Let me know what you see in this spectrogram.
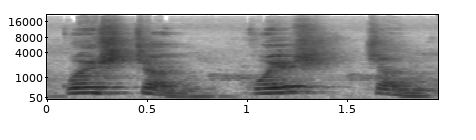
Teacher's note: আবার দেখো যদি কোনো শব্দে এসের পরে টি থাকে, যদি কোনো শব্দে এসের পরে টি থাকে তো ঠিক এসের পরে এখানে টি আছে এবং পিছনে আই ও এন আছে, তাহলে টি এর উচ্চারণটি আর তাহলে শ হবে না, টও হবে না, তাহলে চ হয়ে যাবে। ঠিক এসের পরে টি এবং পিছনে কি আছে আই ও দেওয়া আছে, তাই এখানে কি হয়ে যাবে টিতে চ হয়ে যাবে। তাই এটা এটা কোয়েশ্চেন না, কোয়েশ্চন, কোয়েশ্চন টিতে চ, যেমন সাজেশন, ডাইজেশন, এই সমস্ত শব্দের মধ্যে কি হচ্ছে টিতে এখানে চ হয়ে যাচ্ছে।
